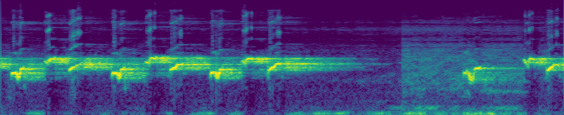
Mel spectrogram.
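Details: Lively song of a yellow-vented bulbul, played to prompt other bulbuls to sing: a string of quick, bouncy whistled notes in a rolling rhythm, then a short noisy break and two more notes, with faint low rumbling.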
